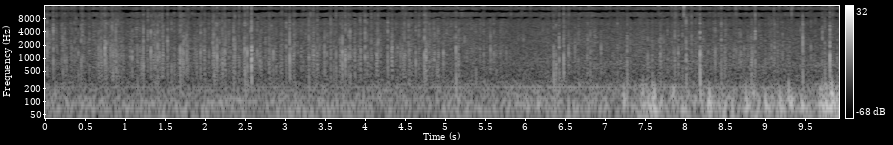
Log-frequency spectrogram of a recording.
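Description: Rain falling, with many individual drops ticking sharply close to the microphone. Low rumbling builds over the last three seconds and is loudest near the end.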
